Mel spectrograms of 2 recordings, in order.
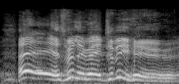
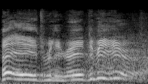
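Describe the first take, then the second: First: It is said in a fake, showbiz way. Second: It is said in a sincere, genuine way.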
